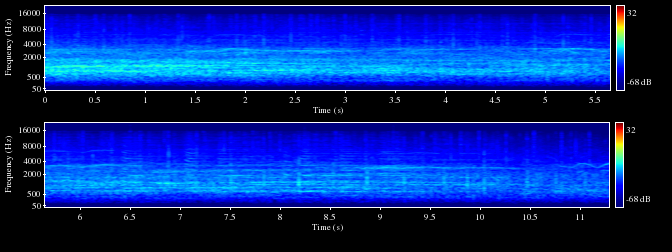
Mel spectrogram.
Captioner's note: cheers and applause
